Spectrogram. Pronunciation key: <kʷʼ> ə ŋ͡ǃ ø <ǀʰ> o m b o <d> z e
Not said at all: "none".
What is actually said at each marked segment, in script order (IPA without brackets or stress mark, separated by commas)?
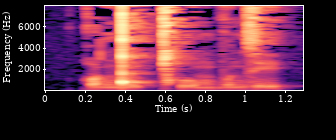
qʷ, ǀʰ, n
